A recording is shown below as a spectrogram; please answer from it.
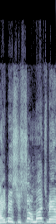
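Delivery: play-acted sobbing, weepy, tearful crying voice. Retelling a friend crying in the car on a road trip: imitating a friend crying. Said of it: "he's crying".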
